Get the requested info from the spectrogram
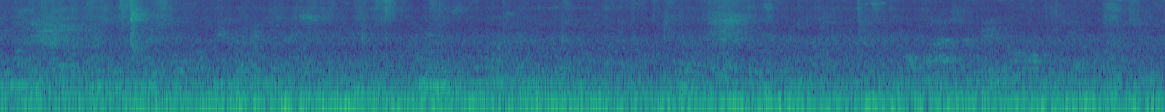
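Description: Airport terminal background: a steady low rumble with distant, indistinct voices and a few faint clicks.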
